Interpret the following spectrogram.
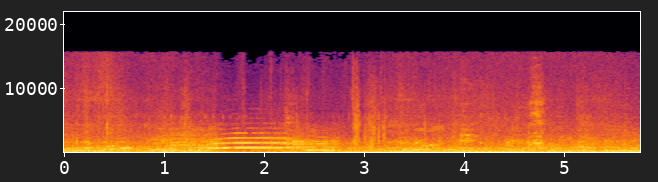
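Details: Calf at a cattle market in Plaosan, Magetan, East Java, Indonesia, lets out one clear, rising-then-falling moo lasting nearly a second, followed by a short lower call, with constant crowd murmur and voices behind.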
